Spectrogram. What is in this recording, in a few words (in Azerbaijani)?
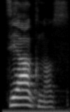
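"diaqnoz", Azerbaijani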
